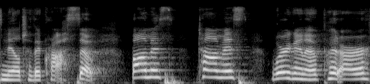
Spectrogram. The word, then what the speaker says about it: Bombus: Bombus, remember it rhymes with Thomas, and that makes me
